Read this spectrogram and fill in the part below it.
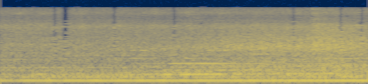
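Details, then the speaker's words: Reach-in dairy case evaporator fan, no longer hitting anything, with plenty of clearance and a frosted coil, running during a hot pull-down: smooth steady low hum, even airflow, no ticking or blade strikes; fan spinning freely. "fan's not hitting nothing now and it's plenty of clearance"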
